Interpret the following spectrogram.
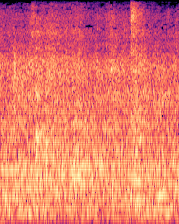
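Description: Steady classroom room noise with a faint low hum and no clear single source.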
